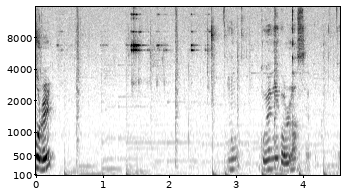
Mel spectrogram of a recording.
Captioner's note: sound of bell ringing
